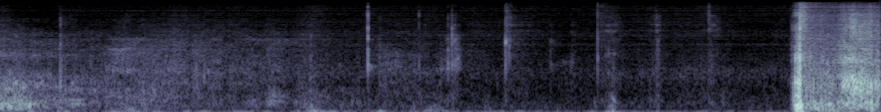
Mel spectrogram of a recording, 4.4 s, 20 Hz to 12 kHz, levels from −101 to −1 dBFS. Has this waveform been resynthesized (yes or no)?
yes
